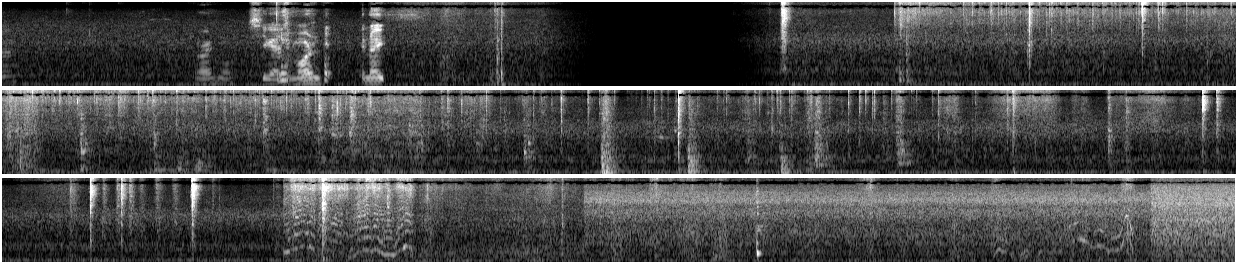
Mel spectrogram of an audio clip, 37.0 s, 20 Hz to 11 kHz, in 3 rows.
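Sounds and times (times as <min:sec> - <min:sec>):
wood fire crackling and popping: 0:08.9 - 0:24.7, 0:25.3 - 0:26.9, 0:27.5 - 0:36.0
wood knocking in firebox: 0:12.5 - 0:21.6
waterfall rushing: 0:30.5 - 0:37.0.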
